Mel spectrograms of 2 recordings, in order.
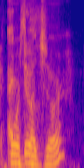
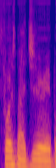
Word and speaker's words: force majeure: Force majeure. I don't think it's forced my jury, but I'm, I am not a lawyer at all.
